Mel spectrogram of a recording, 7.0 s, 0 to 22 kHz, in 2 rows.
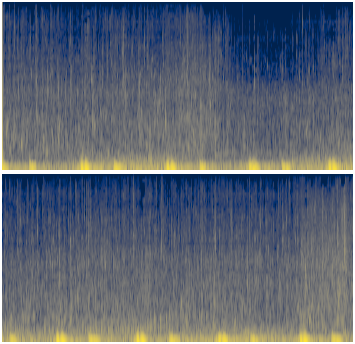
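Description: Steady paired lub-dub beats at about 73 a minute, with soft breath noise and faint gurgles; a normal heartbeat.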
